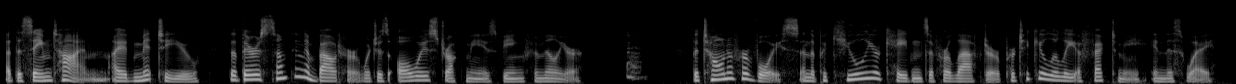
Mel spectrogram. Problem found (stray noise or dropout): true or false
true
